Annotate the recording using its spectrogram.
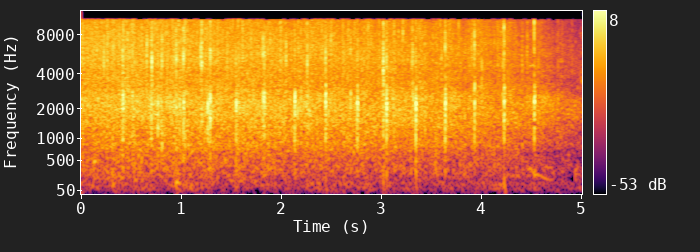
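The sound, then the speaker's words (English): Steady applause from a church audience for a team of church volunteers, a dense wash of many hands clapping with a few sharper claps standing out, continuing evenly for several seconds. “Let's clap for these guys.”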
